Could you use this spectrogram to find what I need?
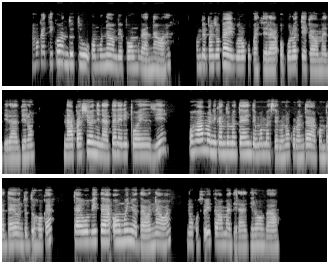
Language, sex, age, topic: Oshiwambo, female, 25-35, agriculture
